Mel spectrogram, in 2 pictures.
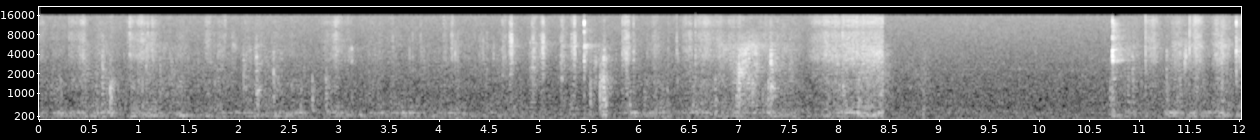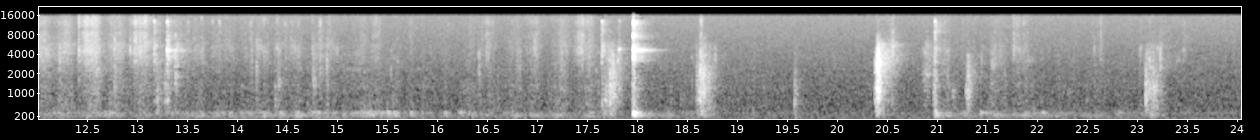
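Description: Small hand roller spreading iron-on veneer adhesive over wood veneer: a patchy rolling, rubbing sound in two long stretches. A few sharp knocks come in the latter part, the loudest about three quarters of the way through.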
